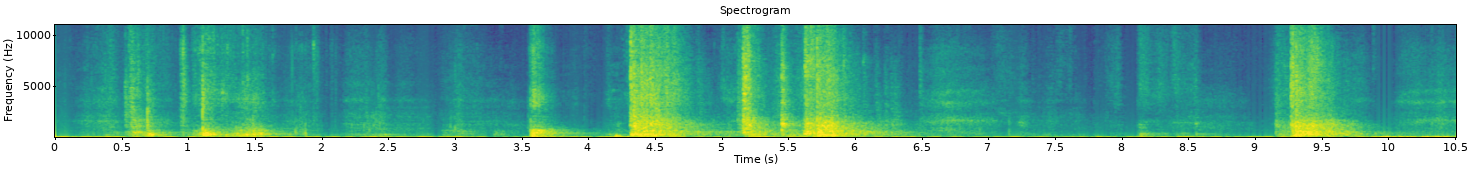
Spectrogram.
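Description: Sheet-metal barbecue grill panels thrown into a pickup bed onto a gas grill and other scrap metal, landing with several loud clattering metal crashes between about four and six seconds in and again near the end.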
